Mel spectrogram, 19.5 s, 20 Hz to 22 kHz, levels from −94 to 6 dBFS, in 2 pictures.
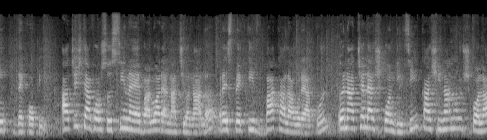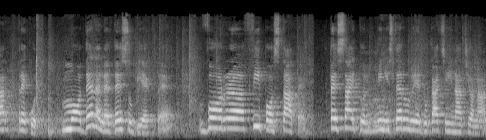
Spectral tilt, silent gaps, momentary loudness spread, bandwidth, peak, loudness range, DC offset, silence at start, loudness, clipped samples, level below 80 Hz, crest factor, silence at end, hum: -4 dB/octave; none; 9 LU; 16 kHz; -2 dBFS; 1 LU; under 0.1%; 0 s; -17 LUFS; under 0.1%; -74 dBFS; 16 dB; 0 s; none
